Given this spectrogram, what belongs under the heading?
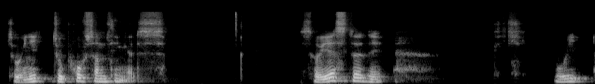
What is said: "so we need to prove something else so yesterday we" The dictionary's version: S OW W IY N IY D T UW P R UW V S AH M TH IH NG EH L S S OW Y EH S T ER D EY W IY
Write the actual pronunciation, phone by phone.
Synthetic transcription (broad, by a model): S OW W IY N IY D T UW P R UW V S AH M TH IH NG EH L S S OW Y EH S T ER D EY W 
